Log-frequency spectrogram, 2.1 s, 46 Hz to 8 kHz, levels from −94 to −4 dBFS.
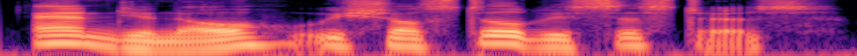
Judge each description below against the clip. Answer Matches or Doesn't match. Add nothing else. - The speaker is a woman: Doesn't match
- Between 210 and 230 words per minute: Matches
